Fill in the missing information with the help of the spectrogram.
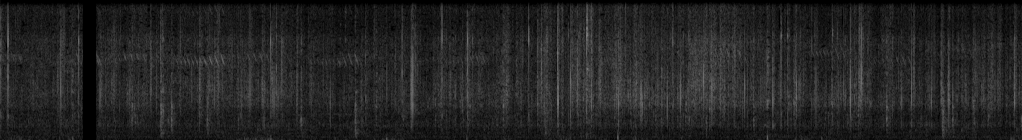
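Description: Bicycle riding on a wet asphalt road: a steady hiss of tyres with many small irregular crackles and clicks. The sound drops out completely for a moment about a second in.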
